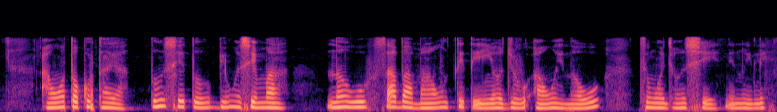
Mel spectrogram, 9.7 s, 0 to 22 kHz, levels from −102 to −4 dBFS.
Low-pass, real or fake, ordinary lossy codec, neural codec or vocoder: 5.4 kHz; real; none; none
